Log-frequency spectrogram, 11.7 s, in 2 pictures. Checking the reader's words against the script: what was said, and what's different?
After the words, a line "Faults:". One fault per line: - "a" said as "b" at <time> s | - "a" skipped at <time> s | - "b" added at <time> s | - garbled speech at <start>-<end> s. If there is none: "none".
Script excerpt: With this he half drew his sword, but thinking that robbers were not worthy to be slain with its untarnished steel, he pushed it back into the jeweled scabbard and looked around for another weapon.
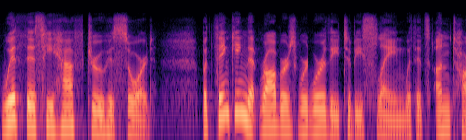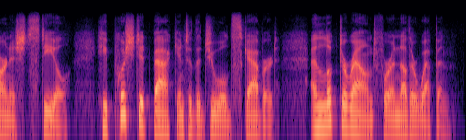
With this he half drew his sword, but thinking that robbers were worthy to be slain with its untarnished steel, he pushed it back into the jeweled scabbard and looked around for another weapon.
Faults:
- "not" skipped at 3.9 s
